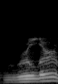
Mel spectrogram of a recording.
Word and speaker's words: Rouleur: extra vowels in it it's pronounced ruler like a king or a measuring tape but it's a it's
